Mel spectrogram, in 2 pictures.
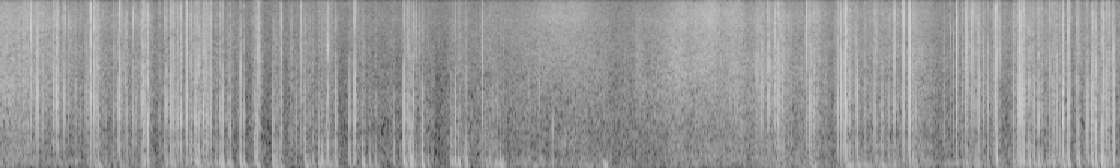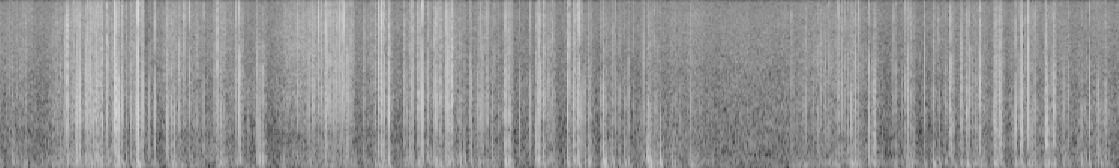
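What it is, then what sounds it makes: Knit fabric being scratched and scrunched. Grey knit fabric with a dotted texture is scrunched in both hands and scratched with fingernails. It gives dense, crackly rustling and scratching in quick bursts across a broad, bright range, with brief softer stretches in between.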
